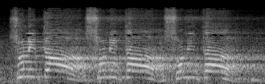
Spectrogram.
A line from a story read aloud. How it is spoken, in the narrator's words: He was shouting loudly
